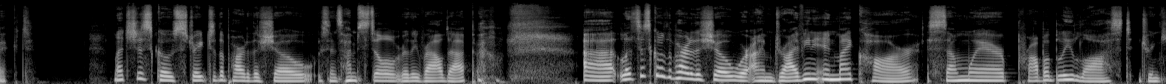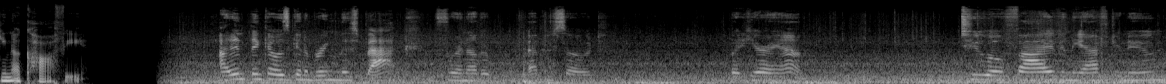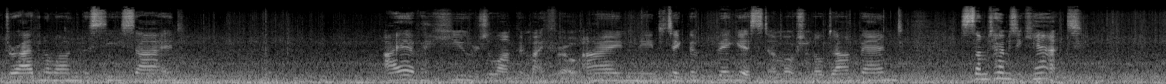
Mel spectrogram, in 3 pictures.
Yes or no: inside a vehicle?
yes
